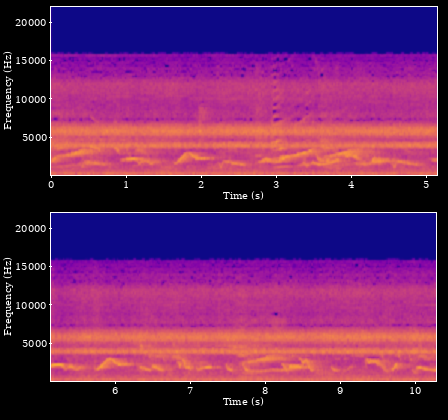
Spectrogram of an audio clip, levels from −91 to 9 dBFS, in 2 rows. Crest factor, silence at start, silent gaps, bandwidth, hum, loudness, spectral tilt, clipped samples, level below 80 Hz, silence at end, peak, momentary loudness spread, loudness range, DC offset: 14 dB; 0 s; none; 16 kHz; none; -14 LUFS; 1.5 dB/octave; under 0.1%; -50 dBFS; 0 s; -2 dBFS; 3 LU; 1 LU; under 0.1%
